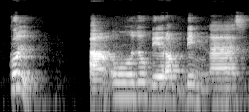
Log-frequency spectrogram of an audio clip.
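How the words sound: There is a brief stop right after kul. "itu disaktahkan namanya. Ada jedah"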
